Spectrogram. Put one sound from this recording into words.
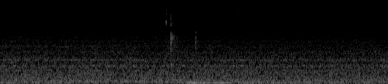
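A soft menu click sounds as a selection changes.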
